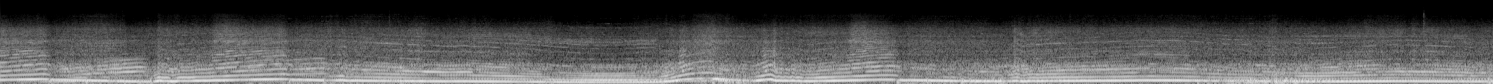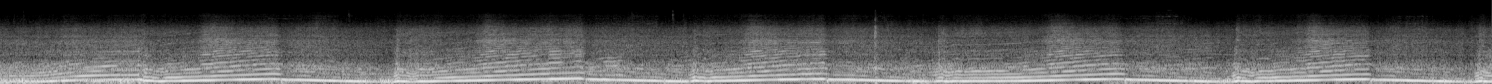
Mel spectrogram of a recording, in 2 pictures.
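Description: A race car engine revs hard up and down through the gears, heard from inside the cockpit.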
